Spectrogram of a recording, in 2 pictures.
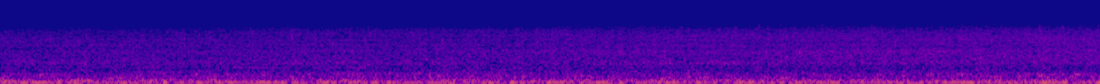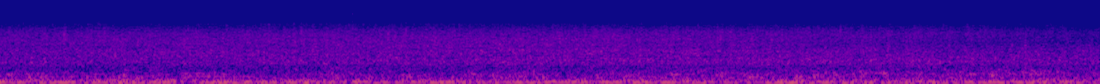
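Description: A fountain splashes steadily nearby.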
